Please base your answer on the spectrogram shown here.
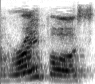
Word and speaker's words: rooibos: And that's spelled R-O-O-I-B-O-S, but it's pronounced rooibos.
